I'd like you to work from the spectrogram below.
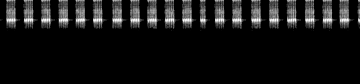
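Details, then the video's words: Live night recording of cricket chirps, no loops: sharp, high-pitched pulses repeating rapidly and evenly, close to four each second, against a silent background. "Cricket Chirp Sound - Cricket Sounds at Night"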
